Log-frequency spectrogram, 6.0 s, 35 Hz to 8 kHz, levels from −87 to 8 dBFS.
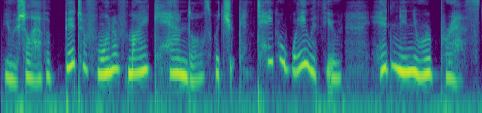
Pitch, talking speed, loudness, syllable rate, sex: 250 Hz, 210 wpm, -14 LUFS, 4.5 syllables/s, female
